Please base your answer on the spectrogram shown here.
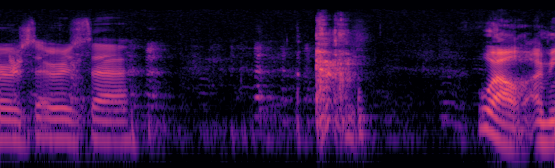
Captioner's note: all chuckling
